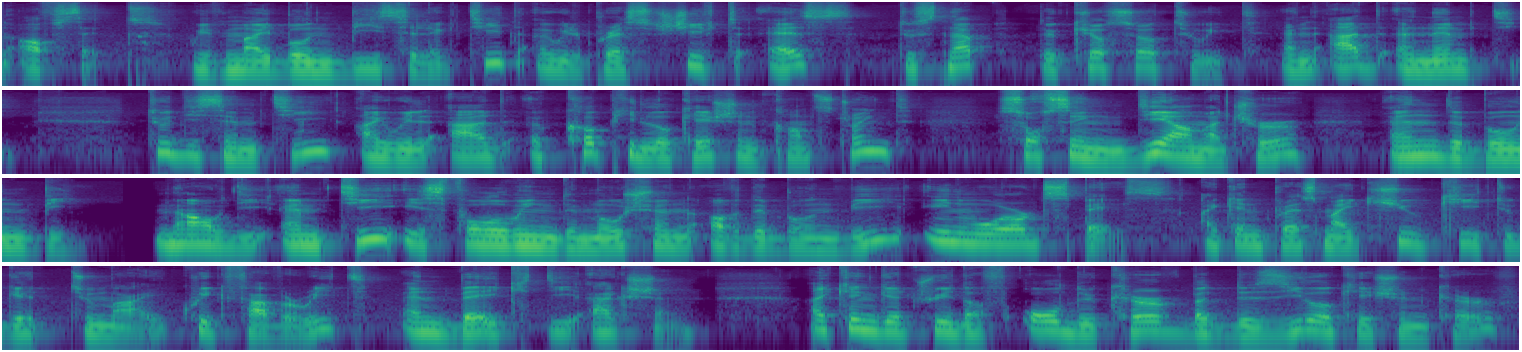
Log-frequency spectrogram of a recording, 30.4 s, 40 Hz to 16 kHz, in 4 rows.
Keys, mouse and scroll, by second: 2.9 shift+s, 4.5 ctrl+Tab, 5.2 shift+a, 10.4 click, 11.1 click, 13.1 click, 15.3 click, 17.1 shift+middle click, 18.1 space, 20.9 space, 21.3 q, 24.9 scroll down 5, 25.9 click, 26.4 a, 26.6 a, 26.9 click, 27.6 x, 28.2 click, 28.4 x, 28.7 click, 28.7 x, 29.1 scroll down 3, 29.2 a.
